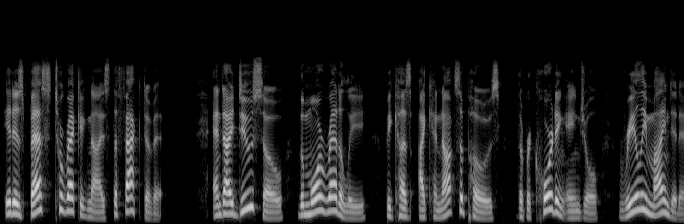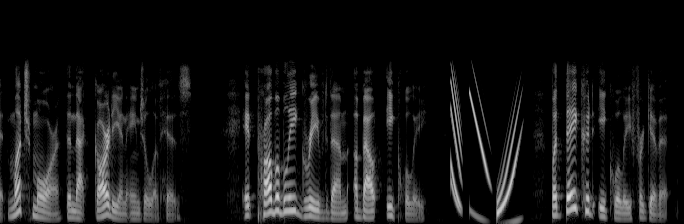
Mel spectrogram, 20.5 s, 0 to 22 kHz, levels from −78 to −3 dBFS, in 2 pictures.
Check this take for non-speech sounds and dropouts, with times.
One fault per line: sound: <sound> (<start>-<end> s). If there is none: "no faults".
sound: chirp (17.0-18.1 s)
